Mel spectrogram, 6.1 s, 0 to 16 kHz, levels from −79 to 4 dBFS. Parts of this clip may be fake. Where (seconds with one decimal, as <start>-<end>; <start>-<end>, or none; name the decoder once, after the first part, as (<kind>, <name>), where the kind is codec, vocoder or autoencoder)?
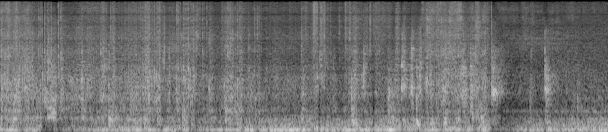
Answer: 0.5-4.2 (codec, SNAC)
